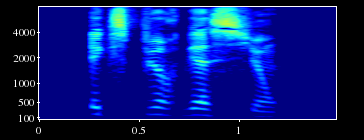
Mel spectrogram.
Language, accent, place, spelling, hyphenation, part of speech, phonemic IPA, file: French, France, Lyon, expurgation, ex‧pur‧ga‧tion, noun, /ɛk.spyʁ.ɡa.sjɔ̃/, LL-Q150 (fra)-expurgation.wav
- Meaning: expurgation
